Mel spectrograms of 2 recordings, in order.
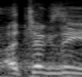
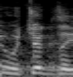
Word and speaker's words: اچکزئی: وہ اچکزئی ہے جی، اچکزئی نہیں ہے، آپ کی نالج کے لیے.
